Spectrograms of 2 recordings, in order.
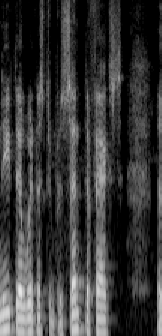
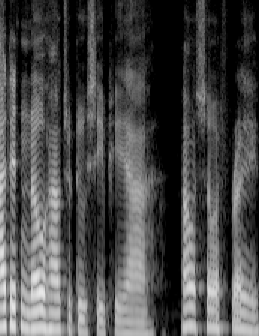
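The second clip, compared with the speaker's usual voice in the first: put-on very slow, small, tiny babyish voice; 2 semitones higher than usual. Continuing the imitation of how she might speak: imitating a tiny little baby voice. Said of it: "she's going to use her tiny little baby voice".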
